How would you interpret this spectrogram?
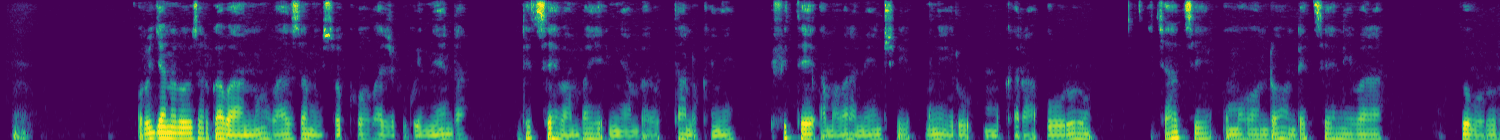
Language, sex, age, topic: Kinyarwanda, male, 25-35, finance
